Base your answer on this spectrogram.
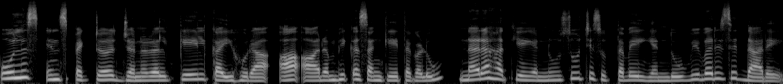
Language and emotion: Kannada, neutral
